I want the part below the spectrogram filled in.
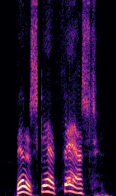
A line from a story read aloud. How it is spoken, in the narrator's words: While remaining out of sight, he shouted a warning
